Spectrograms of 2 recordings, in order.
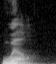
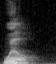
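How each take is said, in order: First: It is a contraction with a reduced vowel. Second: The same.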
